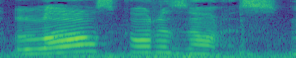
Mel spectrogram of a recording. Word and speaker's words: Los Corazones: Los Calzones. – Los Corazones, Molly. It's Spanish. It means the hearts.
